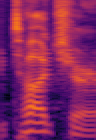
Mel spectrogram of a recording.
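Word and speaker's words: Toettcher: And I said, "Okay, but if you spell it t o e t c h e r, you might as well just, you know, put a symbol." Like, no one's going to know that's toucher, so just spell it phonetically.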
